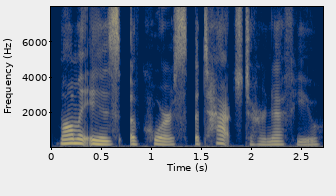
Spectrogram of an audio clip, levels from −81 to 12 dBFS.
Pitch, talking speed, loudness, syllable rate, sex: 190 Hz, 175 wpm, -20 LUFS, 5.4 syllables/s, female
